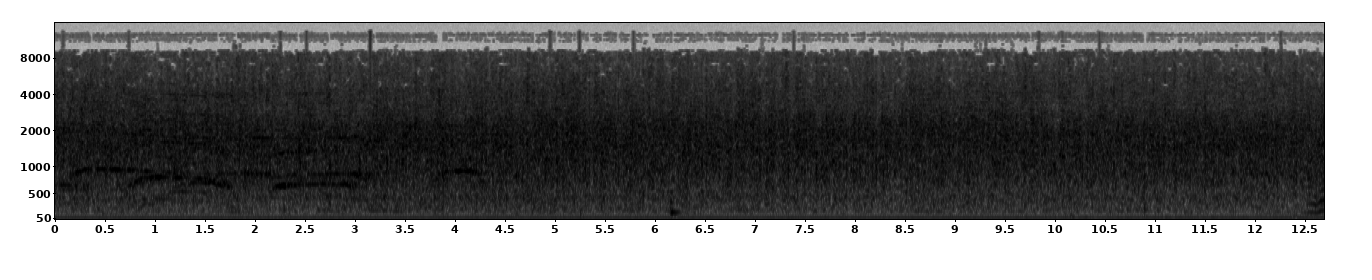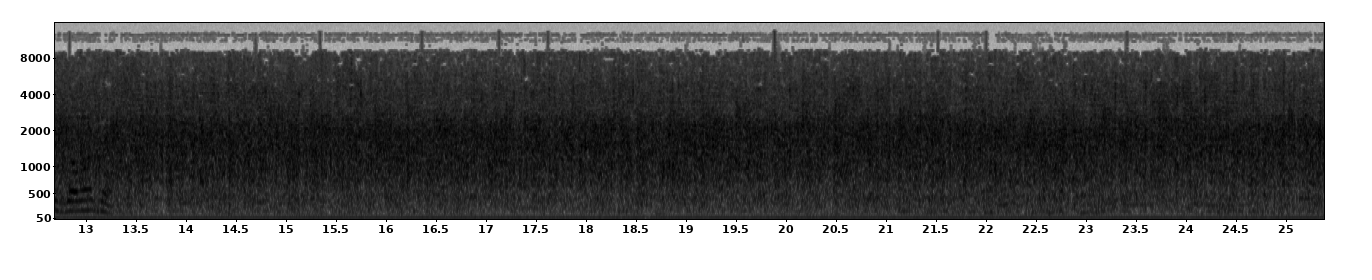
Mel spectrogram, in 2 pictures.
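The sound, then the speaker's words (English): Sustained applause from a large audience, a dense, steady wash of clapping that holds at an even loudness for the whole stretch, with a few faint voices and whistles buried underneath, in support of a speech statement that Jerusalem will remain Israel's undivided capital. “Very long applause. Very, very long applause in support of.”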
